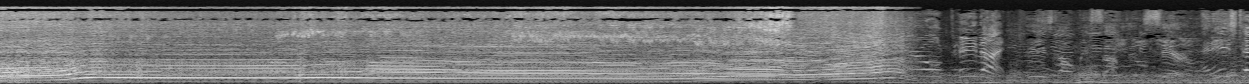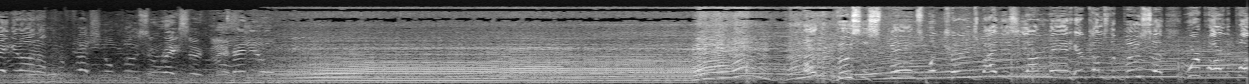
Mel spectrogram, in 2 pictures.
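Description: A nitrous drag bike in an adult grudge-class drag race, ridden by a ten-year-old, revs and accelerates loudly with rising engine tones, then a rougher, noisier stretch midway before the engine climbs again.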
